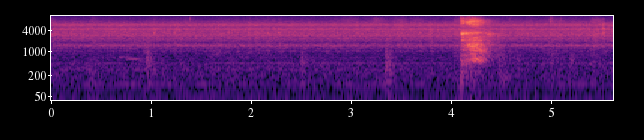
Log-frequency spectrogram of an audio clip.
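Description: A person sputtering out a sharp puff of breath about four seconds in, just after a handful of flour hits the face, over a steady faint hiss.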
